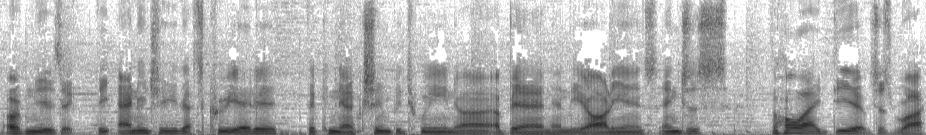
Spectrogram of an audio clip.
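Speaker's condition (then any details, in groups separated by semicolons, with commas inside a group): Hearing loss, cochlear implant; hearing loss from infancy, hearing aids, lip reading, near-total loss late 20s; cochlear implant for about a decade, implant under skin behind ear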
